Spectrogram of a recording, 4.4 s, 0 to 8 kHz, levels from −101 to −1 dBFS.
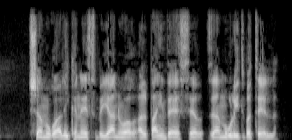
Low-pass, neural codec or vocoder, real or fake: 7.2 kHz; none; real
